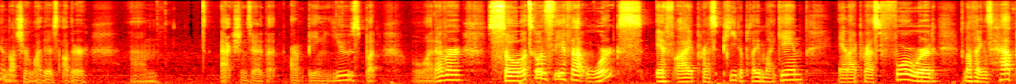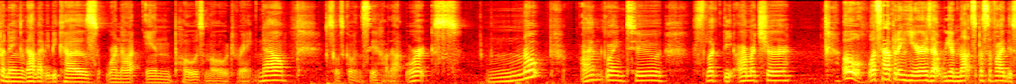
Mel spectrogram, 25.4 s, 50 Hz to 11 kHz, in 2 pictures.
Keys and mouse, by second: 7.9 middle click, 12.4 p, 15.7 click, 16.4 right click, 19.6 p, 22.1-25.4 right drag.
